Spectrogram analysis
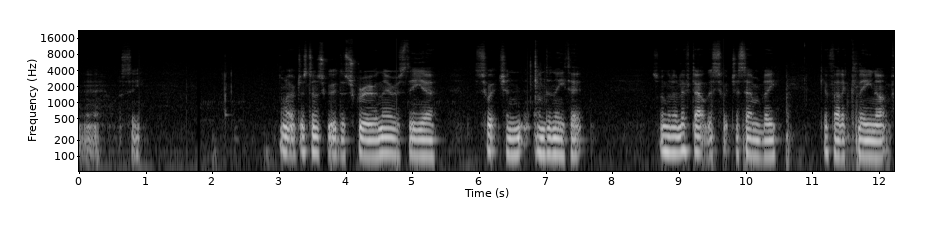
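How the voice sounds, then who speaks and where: A man with a fairly low voice talks through repair work as the host of a hobby channel. His delivery is informal and matter-of-fact. He explains things casually, with some hesitation as he goes. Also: level tone, slow pace, pauses often, dark tone, slight background noise.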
